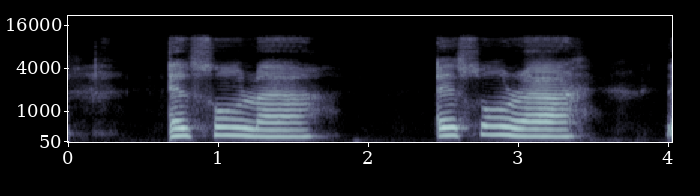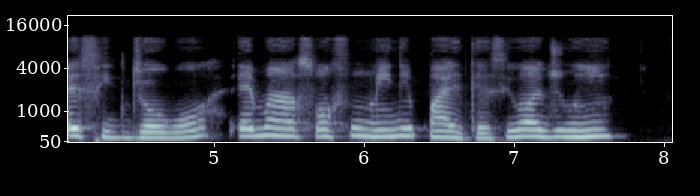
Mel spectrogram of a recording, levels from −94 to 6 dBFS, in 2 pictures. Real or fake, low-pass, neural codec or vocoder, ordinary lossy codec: fake; 10.8 kHz; codec, 24 kHz, 1 kbps, SNAC; Opus, 64 kbps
